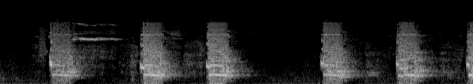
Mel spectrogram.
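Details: A hound named Biscuit barking at a skunk hidden in a barn wall; five loud, harsh barks spaced about a second apart, with a faint high whistling chirp between the first two.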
